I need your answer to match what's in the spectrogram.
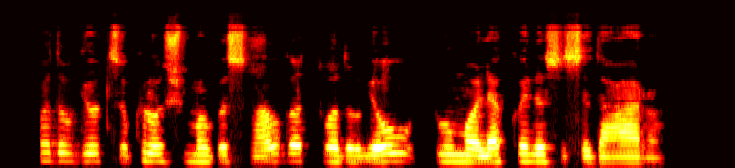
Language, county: Lithuanian, Klaipėda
